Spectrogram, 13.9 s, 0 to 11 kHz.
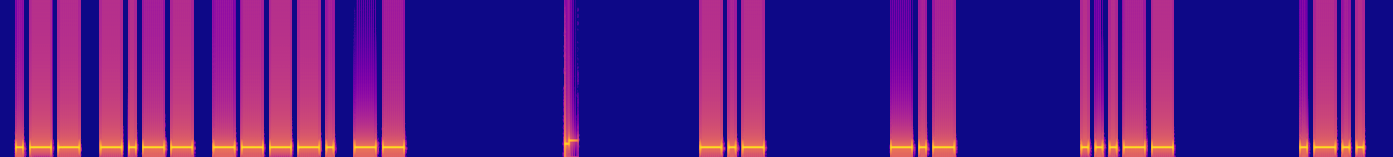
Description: Morse code, heard as a keyed tone, about 17 wpm, spaced as for 9 wpm, 700 Hz. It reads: WY9M KK3L
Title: USA Call Signs - 4 Characters - 6x Character Spacing - 17wpm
